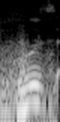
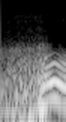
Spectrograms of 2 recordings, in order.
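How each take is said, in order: First: A z sound links it to the next word. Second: The word ends in a vowel with no final consonant. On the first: "প্রথম কনসোনেন্টের সঙ্গে সংযুক্ত হয়ে" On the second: "শেষের কনসোনেন্টটি উচ্চারিত হয় না"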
